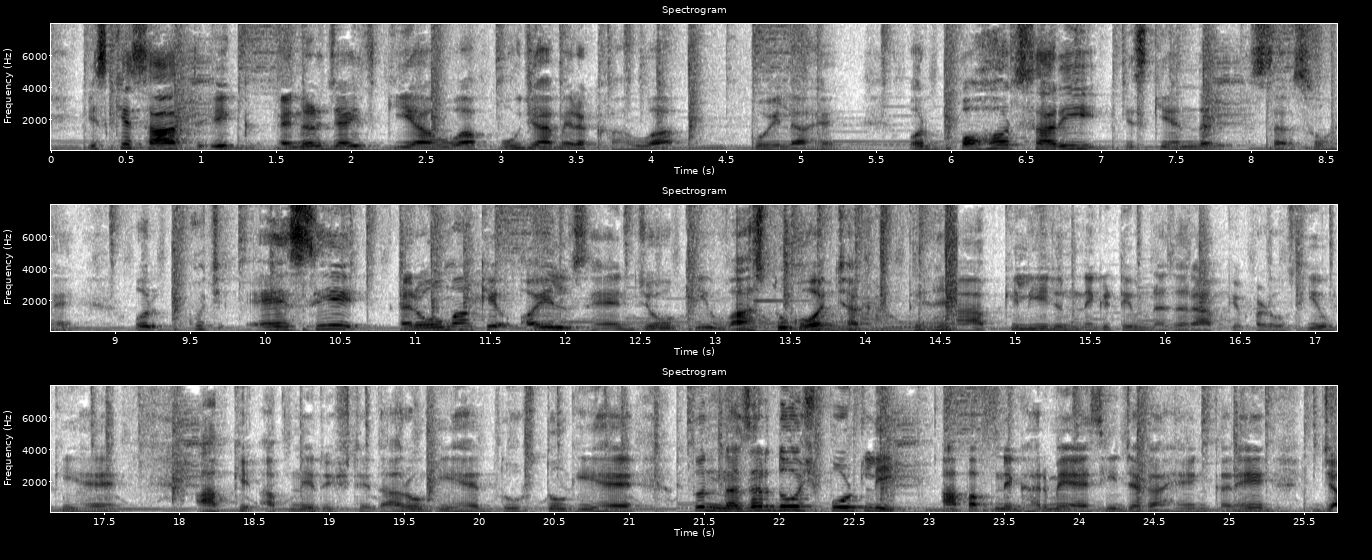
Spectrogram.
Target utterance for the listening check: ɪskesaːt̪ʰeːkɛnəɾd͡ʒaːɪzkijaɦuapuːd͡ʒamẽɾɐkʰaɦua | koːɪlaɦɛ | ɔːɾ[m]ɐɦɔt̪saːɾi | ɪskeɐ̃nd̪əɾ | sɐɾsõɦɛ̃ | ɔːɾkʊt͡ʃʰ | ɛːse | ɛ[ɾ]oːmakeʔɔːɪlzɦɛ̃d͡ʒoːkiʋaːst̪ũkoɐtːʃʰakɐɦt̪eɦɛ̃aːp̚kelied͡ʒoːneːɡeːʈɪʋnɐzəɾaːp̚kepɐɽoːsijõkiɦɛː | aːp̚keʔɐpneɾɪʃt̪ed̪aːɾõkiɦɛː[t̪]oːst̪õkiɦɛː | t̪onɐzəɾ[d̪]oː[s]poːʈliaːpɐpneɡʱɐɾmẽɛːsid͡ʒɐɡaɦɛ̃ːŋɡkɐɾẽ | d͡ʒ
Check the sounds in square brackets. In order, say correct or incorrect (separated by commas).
incorrect, correct, incorrect, correct, incorrect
